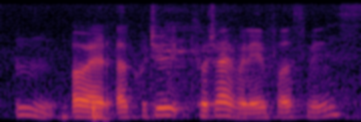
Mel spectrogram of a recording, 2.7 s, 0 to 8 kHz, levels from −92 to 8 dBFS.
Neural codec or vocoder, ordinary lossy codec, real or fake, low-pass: none; none; real; 7.2 kHz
